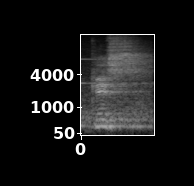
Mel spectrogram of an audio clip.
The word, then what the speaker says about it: quiche: थोड़ा सा वो है, अजीब है, किश, ठीक है, QUICHE, ठीक है, ये किश लोरेन, ठीक है, फ्रेंच का वो है वर्ड। तो वो अगर बेटा उसको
